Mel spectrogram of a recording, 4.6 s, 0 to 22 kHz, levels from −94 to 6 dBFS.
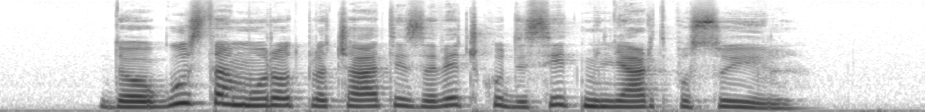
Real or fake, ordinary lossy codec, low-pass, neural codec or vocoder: fake; none; none; vocoder, 44.1 kHz, 128 mel bands every 256 samples, BigVGAN v2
